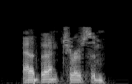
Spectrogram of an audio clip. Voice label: "adventuresome", English; adjectives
